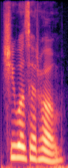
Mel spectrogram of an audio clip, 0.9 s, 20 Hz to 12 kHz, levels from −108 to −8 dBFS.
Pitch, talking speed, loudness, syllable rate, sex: 200 Hz, 260 wpm, -16 LUFS, 4.9 syllables/s, female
